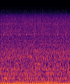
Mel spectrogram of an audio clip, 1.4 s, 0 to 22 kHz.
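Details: 2013 Subaru Impreza after engine replacement, warmed up a few minutes with cooling system fully bled, no bubbles or leaks: smooth, constant low hum at idle, no tapping or uneven beat; normal idle.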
